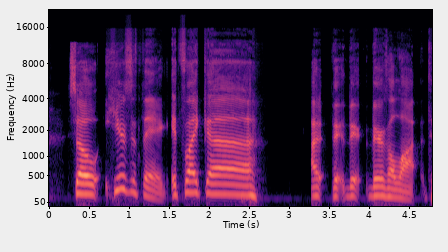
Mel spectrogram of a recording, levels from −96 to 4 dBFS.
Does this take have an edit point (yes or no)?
yes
